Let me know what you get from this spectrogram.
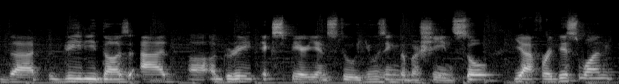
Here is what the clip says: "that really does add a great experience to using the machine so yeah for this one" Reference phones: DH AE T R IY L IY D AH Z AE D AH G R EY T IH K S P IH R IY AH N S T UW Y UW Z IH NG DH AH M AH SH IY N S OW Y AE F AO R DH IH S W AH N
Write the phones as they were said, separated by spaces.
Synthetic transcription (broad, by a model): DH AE T R IY L IY D AH Z AE D AH G R EY T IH K S P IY R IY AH N S T UW Y UW Z IH NG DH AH M AH SH IY N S OW Y AE F AO R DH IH S W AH N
